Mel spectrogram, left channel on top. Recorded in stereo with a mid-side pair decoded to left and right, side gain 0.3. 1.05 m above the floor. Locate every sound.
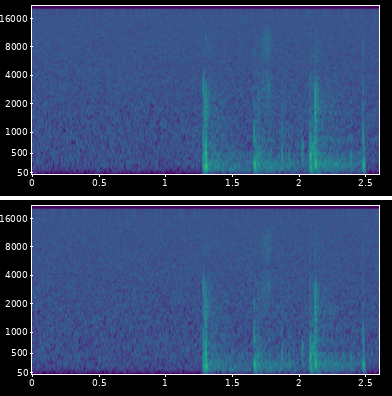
1.3 s footsteps: 25° left; by 2.5 s 30° left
